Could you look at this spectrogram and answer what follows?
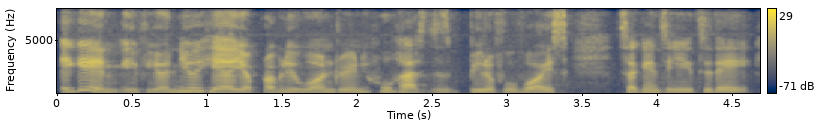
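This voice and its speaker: Nigerian woman hosting a podcast, chatty and upbeat, middle pitch. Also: steady tone, fast talker. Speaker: podcast host. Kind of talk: podcast interview.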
